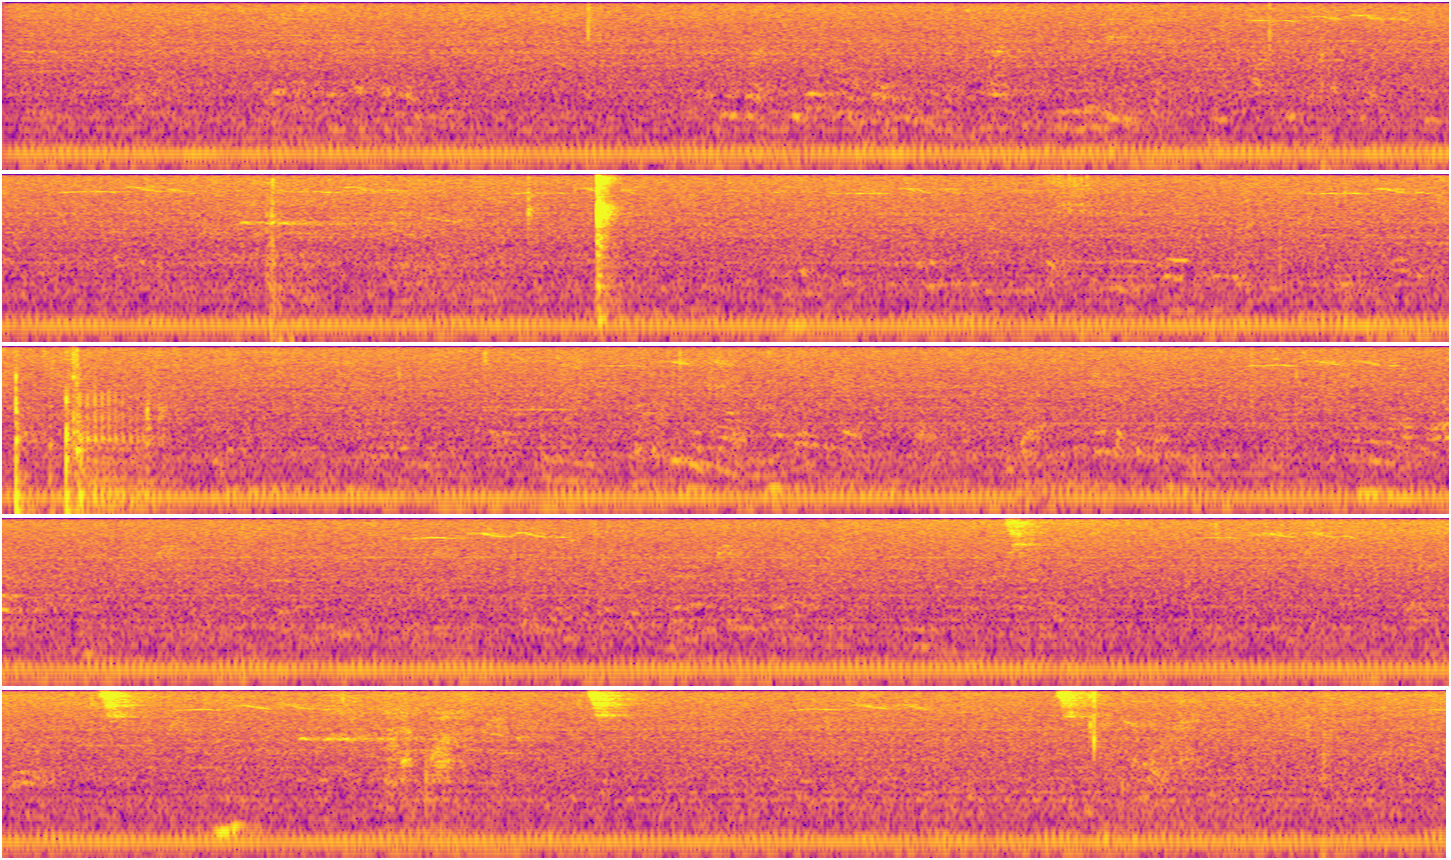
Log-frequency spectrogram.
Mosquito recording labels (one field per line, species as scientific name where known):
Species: no mosquito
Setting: insect culture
